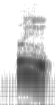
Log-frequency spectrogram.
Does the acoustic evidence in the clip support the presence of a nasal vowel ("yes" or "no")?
yes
